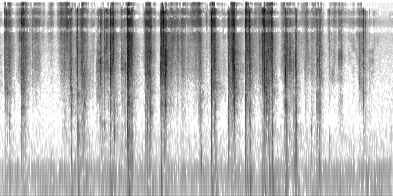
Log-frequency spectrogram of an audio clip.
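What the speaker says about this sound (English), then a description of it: "I want to pull one more card here and then an oracle." Tarot cards shuffled and pulled from a deck, a steady run of crisp riffling snaps and slides with sharper flicks as cards are drawn, close and fairly quiet with no talking.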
